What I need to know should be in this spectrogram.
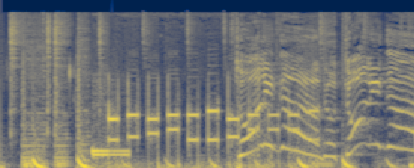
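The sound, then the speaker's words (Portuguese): Telephone dialing tones, a quick run of short, bright touch-tone beeps in an even rhythm, loud, with people talking just before and after them. “Tô ligando.”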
